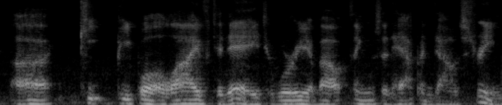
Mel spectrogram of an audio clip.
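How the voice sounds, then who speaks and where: A man with an American accent speaks at a fairly slow pace in a somewhat breathy voice of medium pitch. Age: 60s. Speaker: pediatrician and anthropologist. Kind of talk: lecture. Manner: halting, many fillers.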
